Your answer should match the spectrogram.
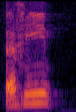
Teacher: بعض الناس ما بيستناش يجيب الحرف الأخير يروح قافل الشفتين، يبقى كان جاب ميم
